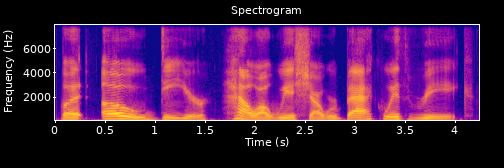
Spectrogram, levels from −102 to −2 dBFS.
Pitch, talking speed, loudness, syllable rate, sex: 165 Hz, 155 wpm, -18 LUFS, 3.3 syllables/s, female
